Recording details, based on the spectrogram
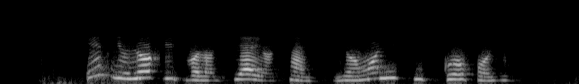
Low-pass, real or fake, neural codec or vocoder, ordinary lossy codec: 3.6 kHz; real; none; MP3, 32 kbps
